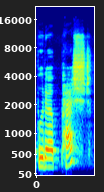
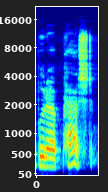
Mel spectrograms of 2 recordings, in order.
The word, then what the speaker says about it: Budapest: I'm saying Budapest because that's actually how you say what we Americans might call Budapest. Because in the Hungarian language, you don't pronounce an S as unless it's next to a letter that they call Z. So if the S is next to a Z, then it would be pronounced Budapest. But because there's no Z in Budapest, you actually pronounce it Budapest.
